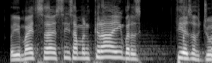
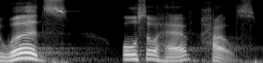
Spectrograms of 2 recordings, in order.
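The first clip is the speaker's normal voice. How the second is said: slow emphasis; 2 semitones lower, much slower than usual. Real, not acted. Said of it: "Why did I mention".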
